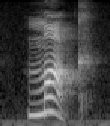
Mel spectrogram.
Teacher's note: the russian is never aspirated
